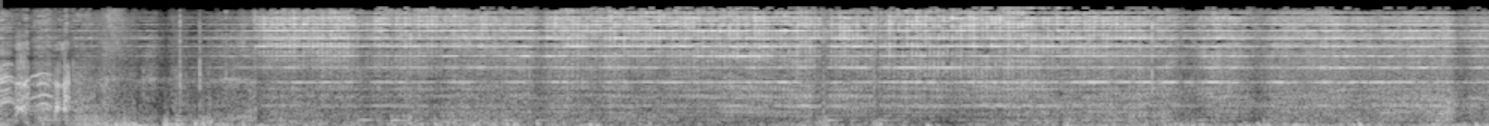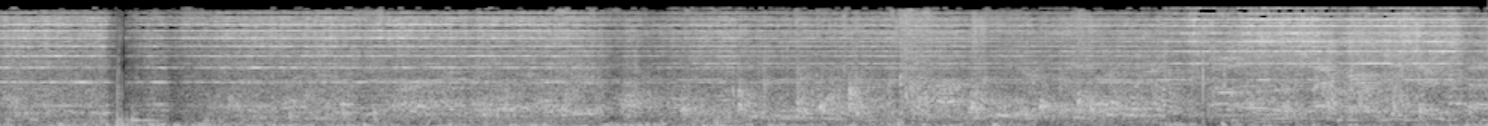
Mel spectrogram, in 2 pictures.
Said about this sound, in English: Well, by way of a flourish here, just as we're coming to the end of the interview, the fire alarms have gone off here at Guildhall, so we will complete in grand fashion on the sidewalk outside the building.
